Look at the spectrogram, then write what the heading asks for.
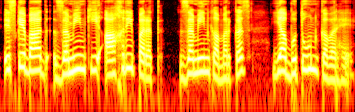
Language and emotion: Urdu, neutral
